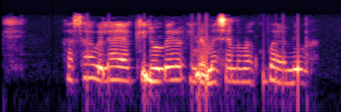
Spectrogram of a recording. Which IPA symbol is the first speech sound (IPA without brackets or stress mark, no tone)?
h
